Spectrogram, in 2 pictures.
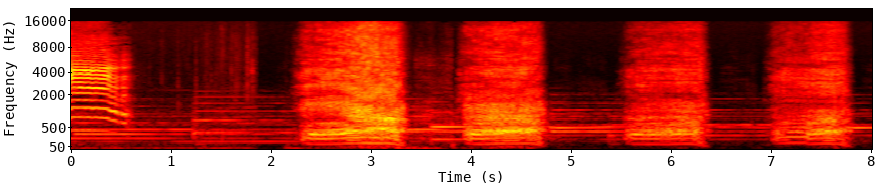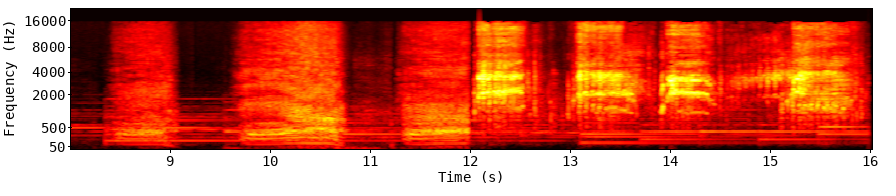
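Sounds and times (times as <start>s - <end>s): background music sustained notes: 0.0s - 16.0s
animal rough noisy calls: 11.5s - 16.0s.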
